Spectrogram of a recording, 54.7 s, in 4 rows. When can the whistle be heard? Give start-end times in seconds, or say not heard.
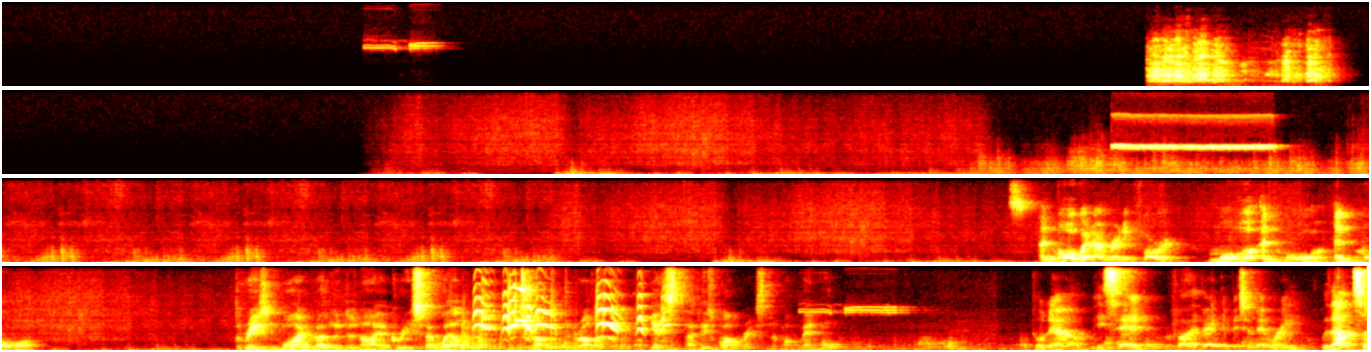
3.6-4.5, 24.8-26.4, 49.0-51.0.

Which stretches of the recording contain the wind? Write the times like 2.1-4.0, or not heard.
17.2-54.6.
